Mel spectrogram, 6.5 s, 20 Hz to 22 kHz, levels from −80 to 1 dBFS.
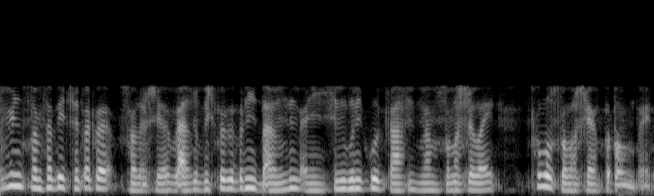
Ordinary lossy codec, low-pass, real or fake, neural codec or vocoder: none; 3.6 kHz; fake; autoencoder, 44.1 kHz, a latent of 192 numbers a frame, MeloTTS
